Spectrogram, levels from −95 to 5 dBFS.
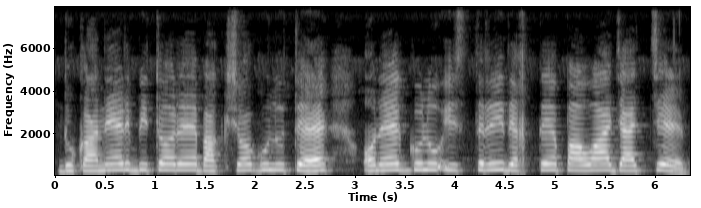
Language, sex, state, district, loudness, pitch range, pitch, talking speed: Bengali, female, Assam, Hailakandi, -16 LUFS, 265-295 Hz, 285 Hz, 75 wpm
